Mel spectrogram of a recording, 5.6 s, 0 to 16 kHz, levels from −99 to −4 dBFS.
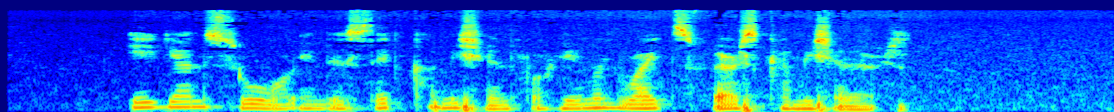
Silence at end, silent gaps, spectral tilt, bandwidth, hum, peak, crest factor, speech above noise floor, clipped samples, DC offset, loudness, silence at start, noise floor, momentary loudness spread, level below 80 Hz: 1.05 s; none; -4 dB/octave; 11.5 kHz; none; -10 dBFS; 22 dB; 38 dB; under 0.1%; under 0.1%; -30 LUFS; 0.65 s; -68 dBFS; 11 LU; -48 dBFS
